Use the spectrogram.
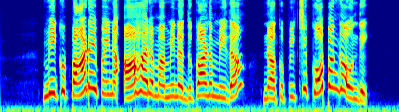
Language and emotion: Telugu, angry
